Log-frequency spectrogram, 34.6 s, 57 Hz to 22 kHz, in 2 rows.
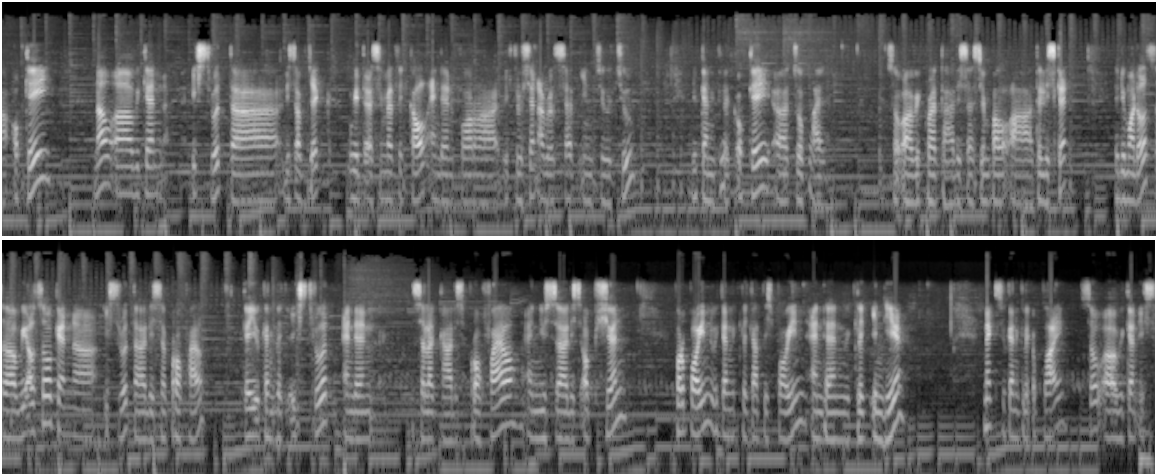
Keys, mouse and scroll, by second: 0.1 click, 7.8 click, 12.4 click, 21.7 click, 24.5 click, 26.3 click, 29.2 click, 31.0 click, 32.9 click.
